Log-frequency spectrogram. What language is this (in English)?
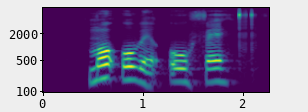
Northern Sotho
